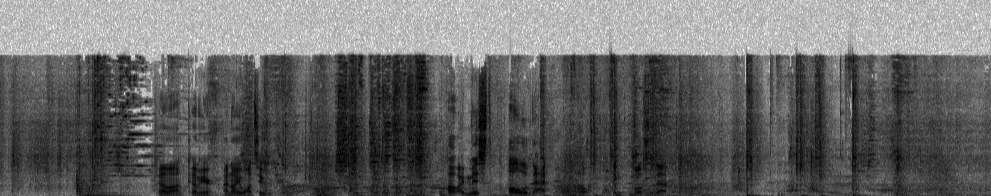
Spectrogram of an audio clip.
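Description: Magic blasts whoosh and crackle during a fight.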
